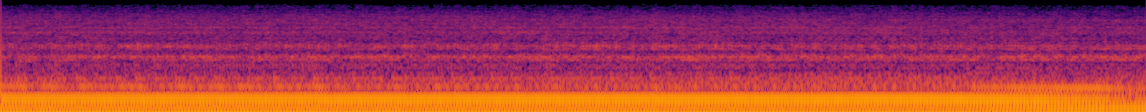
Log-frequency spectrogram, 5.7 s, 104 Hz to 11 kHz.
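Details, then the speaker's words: 2017 BMW M240i xDrive B58, 8-speed, cold start after Bootmod3 flex-fuel sensor kit install; a loud, steady, deep high idle that drops and quietens near the end as revs settle; starts without problem. "all right so as you can see and here it started up no problem it's idled down a little bit it's going to get quieter the exhaust valve is going to close in a second and then it's you're not going to hear it at all"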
